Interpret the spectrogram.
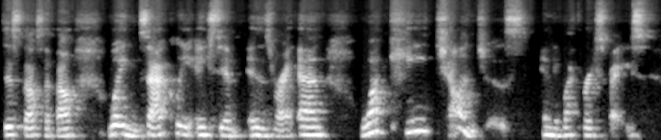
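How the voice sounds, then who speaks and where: A woman's voice: medium pitch, animated, unhurried, fairly bright tone. Upbeat woman hosting a livestream. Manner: upbeat, welcoming, chatty. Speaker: livestream host. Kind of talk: hosting a live audio session.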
